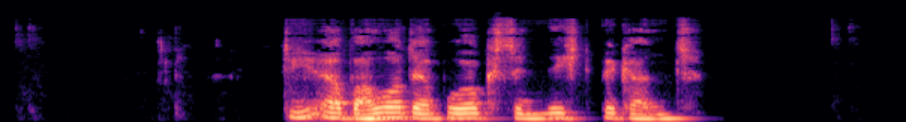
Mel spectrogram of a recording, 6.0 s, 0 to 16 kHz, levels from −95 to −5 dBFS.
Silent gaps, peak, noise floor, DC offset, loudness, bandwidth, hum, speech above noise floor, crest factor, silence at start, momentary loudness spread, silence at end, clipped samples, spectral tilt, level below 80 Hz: none; -2 dBFS; under -90 dBFS; under 0.1%; -19 LUFS; 8.8 kHz; none; over 72 dB; 18 dB; 1.9 s; 11 LU; 1.4 s; under 0.1%; -7 dB/octave; -62 dBFS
